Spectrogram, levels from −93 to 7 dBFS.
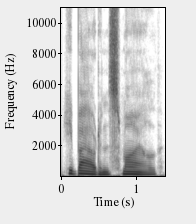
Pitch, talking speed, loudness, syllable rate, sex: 150 Hz, 170 wpm, -17 LUFS, 4.9 syllables/s, female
